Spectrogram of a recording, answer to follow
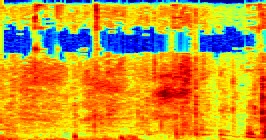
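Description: A few faint, irregular light taps and knocks of movement on the floor, with dogs moving about underfoot.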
